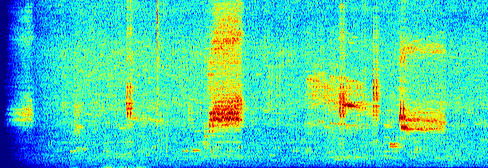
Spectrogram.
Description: Water gently flowing, birds chirps and trills in a natural setting.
